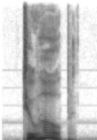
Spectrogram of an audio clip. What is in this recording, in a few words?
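"to hope", English, male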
